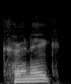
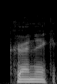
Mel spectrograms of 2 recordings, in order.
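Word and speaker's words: König: is the brand and i believe you pronounce that kernig kernick electronic i think that's at least how you pronounce it it's a brand from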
